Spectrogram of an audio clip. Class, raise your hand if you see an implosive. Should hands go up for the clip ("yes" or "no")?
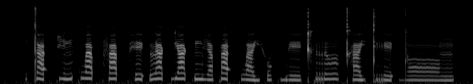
no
